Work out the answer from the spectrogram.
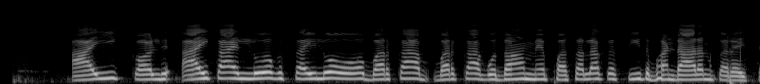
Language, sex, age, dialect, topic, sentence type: Maithili, female, 18-24, Bajjika, agriculture, statement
